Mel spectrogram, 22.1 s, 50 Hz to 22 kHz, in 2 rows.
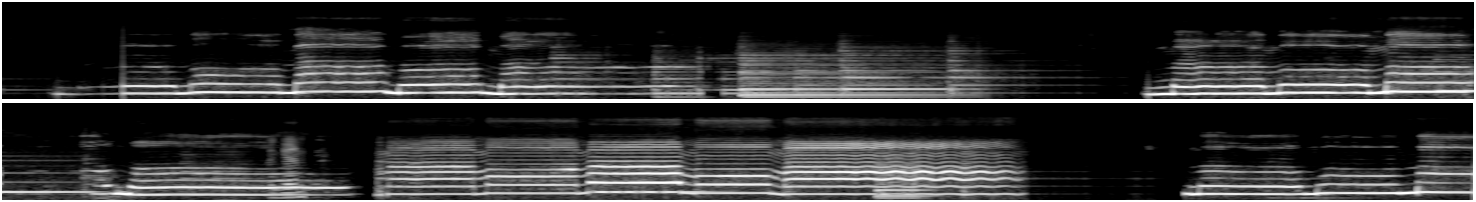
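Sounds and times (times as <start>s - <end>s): woman singing vocal warm-up: 8.6s - 18.8s.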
